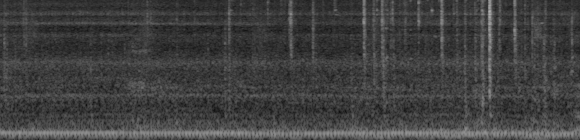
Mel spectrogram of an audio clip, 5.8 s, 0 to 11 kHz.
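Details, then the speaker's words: Ford F250 7.3L Powerstroke diesel, stranded roadside, cooling system and oil cooler new 400 miles ago; oil in coolant, coolant in oil, low oil, slight miss at speed; low lumpy uneven idle, owner hopes fuel starvation from low front tank; rough idle. "Still has a little bit funky idle. I don't love that. Yeah, definitely not happy at idle."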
